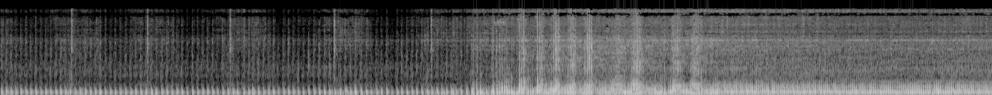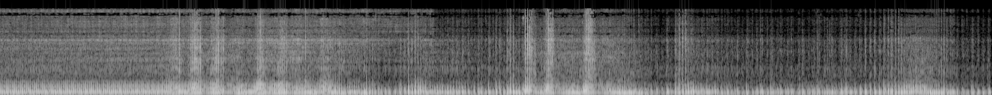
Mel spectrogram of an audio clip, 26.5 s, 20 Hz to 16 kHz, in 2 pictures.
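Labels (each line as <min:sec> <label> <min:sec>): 0:00.0 A motorcycle engine idles. 0:06.2
0:06.2 A motorcycle engine revs periodically. 0:09.8
0:09.7 A motorcycle engine idles. 0:15.4
0:15.4 A motorcycle engine revs periodically. 0:22.8
0:22.9 A motorcycle engine idles. 0:26.5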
